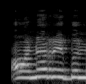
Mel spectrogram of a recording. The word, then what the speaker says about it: honorable: example words like and honorable man see the H is silent here and we go by the sound of the o or for that matter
